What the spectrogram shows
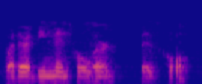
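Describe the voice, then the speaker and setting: A woman speaks cautiously on a phone call, hesitating and softening her words. Her voice is gravelly and a bit husky. The line sounds narrow and tinny. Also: extremely low pitch, monotone, quick pace. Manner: cautious, soft-spoken, many hesitations.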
